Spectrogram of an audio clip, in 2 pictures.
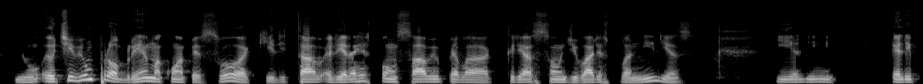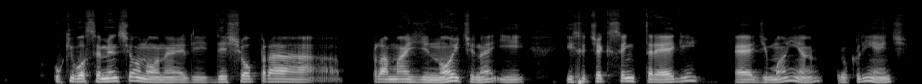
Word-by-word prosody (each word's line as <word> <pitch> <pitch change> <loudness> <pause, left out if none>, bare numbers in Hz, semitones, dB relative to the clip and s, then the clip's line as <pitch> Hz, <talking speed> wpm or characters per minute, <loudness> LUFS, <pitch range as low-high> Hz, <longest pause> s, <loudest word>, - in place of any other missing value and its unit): no 110 +1 -3
eu 135 -1 +6
tive 180 +7 +1
um 225 - +6
problema 135 - +3
com 125 - -1
a 120 - 0
pessoa, 130 +8 0
que 110 - -11
ele 105 0 -7
estava 120 +2 +2
ele 115 0 +2
era 130 +3 +4
responsável 125 -3 +1
pela 110 -5 -1
criação 120 0 -1
de 110 -1 -3
várias 110 +1 +2
planilhas, 110 0 -3 0.8
e 115 -1 -3
ele 120 -1 -4 0.6
ele, 120 +1 +1 0.5
o - - -4
que - - -2
você 140 0 +2
mencionou, 145 -4 +3
né, 110 +1 -1
ele 105 0 -6
deixou 125 +4 -2
pra 130 -3 -2 0.3
pra 125 0 +1
mais 120 0 +1
de 110 0 -2
noite, 120 +6 +3
né, 115 +3 0
e 110 -1 -6 0.4
isso 125 +3 -2
tinha 140 +2 0
que - - -15
ser 150 - -2
entregue, 145 +2 +2 0.3
eh, 115 -1 +3
de 110 0 -7
manhã, 145 +1 -1
para 110 - -5
o - - -10
cliente 130 -7 -3
120 Hz, 155 wpm, -23 LUFS, 110-135 Hz, 0.8 s, eu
